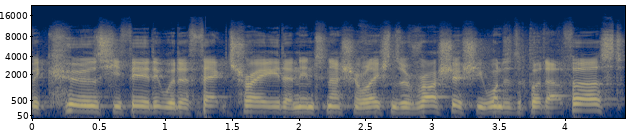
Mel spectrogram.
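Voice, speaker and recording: In a British accent, the speaker goes very fast with monotone, flat intonation over noticeable background noise. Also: man. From United Kingdom. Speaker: foreign policy analyst. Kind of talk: seminar talk. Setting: seminar with audience. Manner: hesitant, many fillers and repetitions.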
